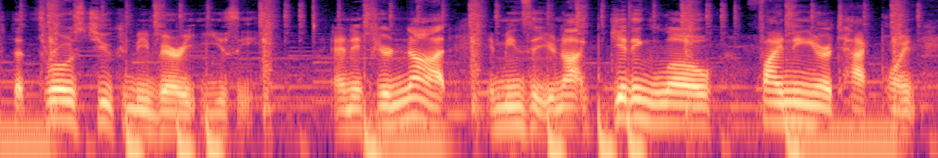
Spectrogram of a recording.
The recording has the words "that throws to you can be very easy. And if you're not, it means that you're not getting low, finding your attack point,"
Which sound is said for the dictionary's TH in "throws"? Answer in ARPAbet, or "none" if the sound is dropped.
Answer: TH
